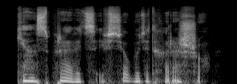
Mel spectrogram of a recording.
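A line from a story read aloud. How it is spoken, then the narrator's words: Mother's anxious mumble. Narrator (Russian): пробормотала мама, тревожно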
